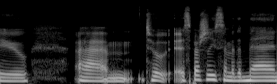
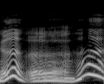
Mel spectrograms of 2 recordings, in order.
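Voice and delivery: cracking ugh grunts; voice breaking grunts; much slower than usual. Shown as a demonstration. Showing the actor's pitch breaks, cracking grunts. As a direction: let the voice break on each ugh. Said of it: "voice breaks".

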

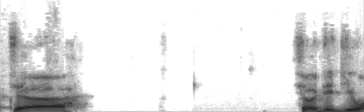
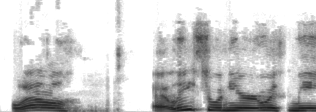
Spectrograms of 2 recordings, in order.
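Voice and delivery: higher, playful ribbing; teasing friend; 8 semitones higher than usual. Retold or imitated. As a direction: laugh at his hangover.

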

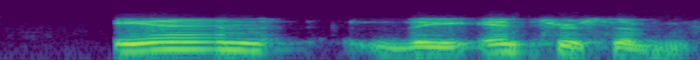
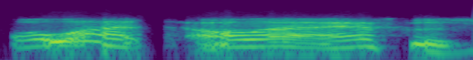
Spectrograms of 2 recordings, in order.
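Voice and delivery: high, wide-eyed feigned innocence; mock innocent surprise; 13 semitones higher than usual. Husband pretending he meant nothing by it, mock surprised. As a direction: play dumb, all innocent.

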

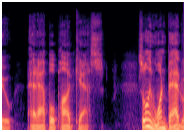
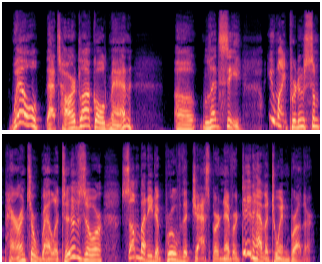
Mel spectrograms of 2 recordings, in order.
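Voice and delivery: put-on higher, mildly soothing old man; comforting; 9 semitones higher than usual. A narrator's reading. President comforting John, mild sympathy. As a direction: comfort him gently. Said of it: "he comforted".

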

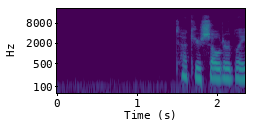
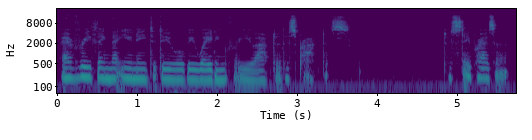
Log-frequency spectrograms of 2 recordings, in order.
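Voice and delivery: soft spa whisper; 6 dB quieter than usual. Acted. Yoga teacher whispers reassurance.

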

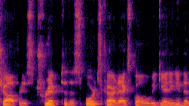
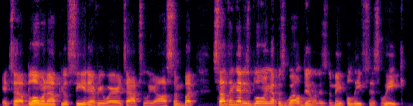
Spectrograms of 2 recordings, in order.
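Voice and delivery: usual speaking voice

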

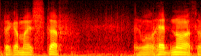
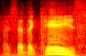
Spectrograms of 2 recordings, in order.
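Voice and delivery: louder, hard, threatening order; menacing demand; 3 semitones higher, 8 dB louder than usual. Acted. Thug demands the car keys.

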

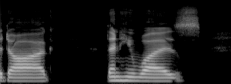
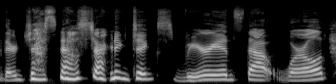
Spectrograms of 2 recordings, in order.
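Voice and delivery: ordinary talk

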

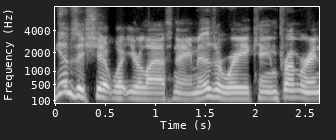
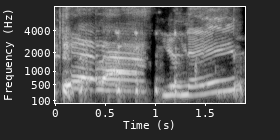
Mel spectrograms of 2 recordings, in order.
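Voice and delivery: high incredulous shout; amused disbelief; 9 semitones higher, much slower than usual. Real, not acted. Host hearing co-host misspelt own name, incredulous shout. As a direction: burst out in disbelief.

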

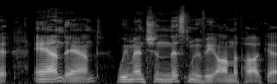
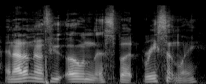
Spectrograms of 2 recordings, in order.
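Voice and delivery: normal talking voice

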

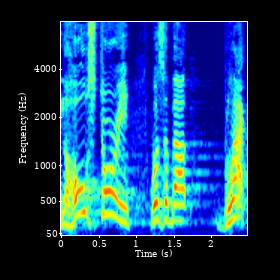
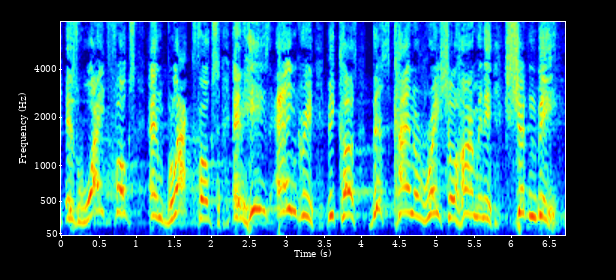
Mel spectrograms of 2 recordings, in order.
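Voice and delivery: raised, high-pitched sermon delivery; fervent preaching; 5 semitones higher than usual. Real, not acted. Preacher laments an angry young man to congregation, fervent preaching. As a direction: preach it with urgent, driving force.

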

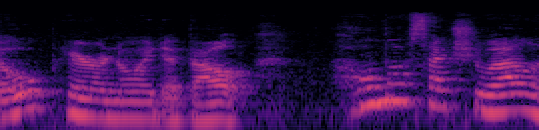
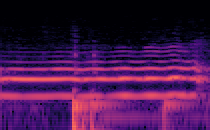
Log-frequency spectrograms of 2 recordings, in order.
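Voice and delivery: frustrated yell; 13 semitones higher, 12 dB louder than usual. Real, not acted. Frustrated outburst.

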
